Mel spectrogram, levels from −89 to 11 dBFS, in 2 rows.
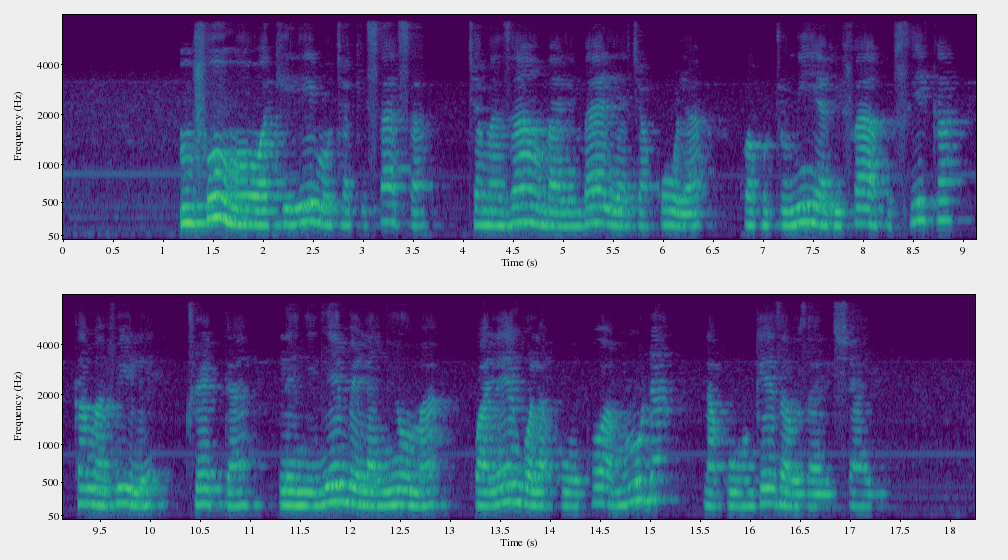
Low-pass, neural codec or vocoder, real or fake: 7.2 kHz; none; real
